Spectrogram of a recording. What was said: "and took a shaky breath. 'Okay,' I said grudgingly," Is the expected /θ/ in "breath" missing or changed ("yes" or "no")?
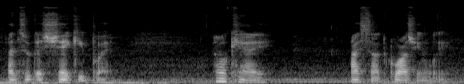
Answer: yes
